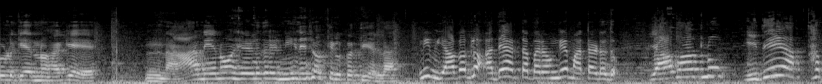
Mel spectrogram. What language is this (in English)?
Kannada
